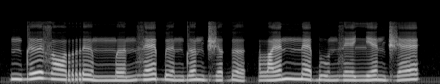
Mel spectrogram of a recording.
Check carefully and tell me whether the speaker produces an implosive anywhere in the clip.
yes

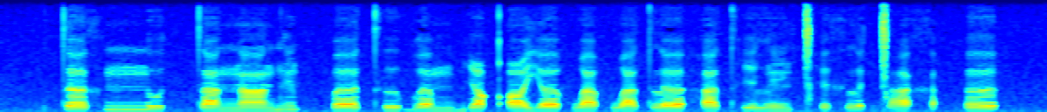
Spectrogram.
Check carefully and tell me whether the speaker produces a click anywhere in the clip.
yes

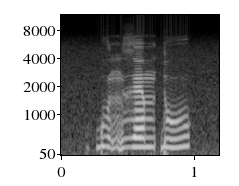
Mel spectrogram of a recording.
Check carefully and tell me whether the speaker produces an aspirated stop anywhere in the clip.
no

